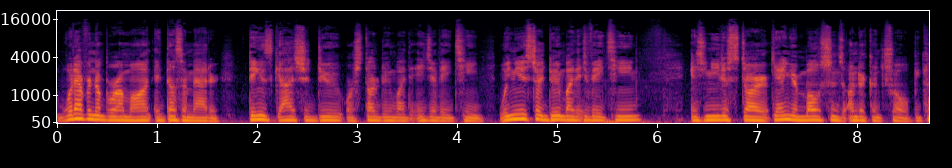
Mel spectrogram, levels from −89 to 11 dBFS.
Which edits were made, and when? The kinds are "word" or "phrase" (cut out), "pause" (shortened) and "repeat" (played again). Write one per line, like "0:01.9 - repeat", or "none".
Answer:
0:04.4 - pause
0:05.3 - word
0:07.1 - word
